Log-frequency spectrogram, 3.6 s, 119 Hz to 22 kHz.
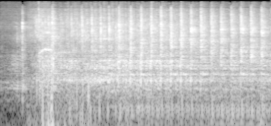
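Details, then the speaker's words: New Harbor Freight Predator 4375/3500 W generator, 6.5 HP 212cc, very first start with choke after priming pulls: catches on one pull, settles into an even, quick popping beat with no stumbling or knocking; clean healthy start. "first pull first start that's pretty good sounds like it's running really well might get a little loud I apologize"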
